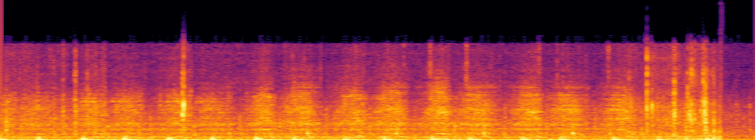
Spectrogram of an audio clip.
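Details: Geely Atlas: dull, fairly quick knocks, about three a second, while the steering wheel is turned with the car standing; steering column knock, owner plans a common fix, else dealer warranty diagnosis.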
